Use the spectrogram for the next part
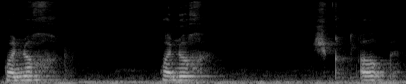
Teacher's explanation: Q, rounded uvular stop, rounded Q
